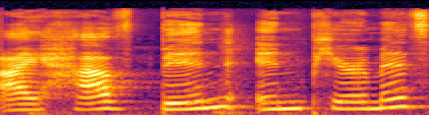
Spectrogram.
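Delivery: plain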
